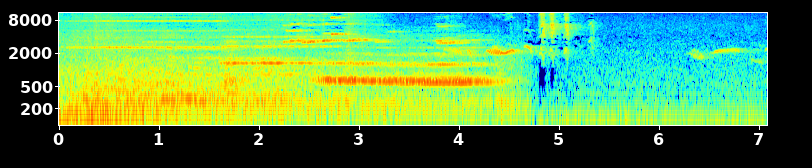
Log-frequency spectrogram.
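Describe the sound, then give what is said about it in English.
The Mumbai Express passenger train, travelling from Chennai Central towards Dadar around 1988, rumbles along the rails with long, shrill wheel squeals ringing over the noise, then the rumble drops away to a quieter background with a few faint bird chirps. “I'm 5 years old and small enough to fit into the window of the Mumbai Express, en route to my grandma's house in Dadar from Chennai Central.”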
